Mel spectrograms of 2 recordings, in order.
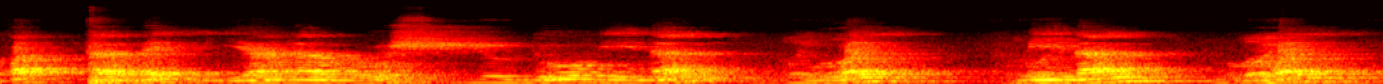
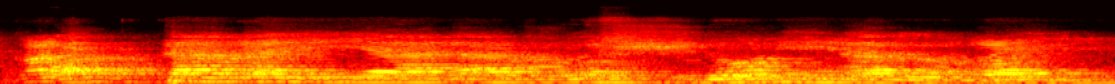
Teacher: dalnya melebur menjadi ta. Karena dal dengan ta berdekatan makhrajnya. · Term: mutaqaribain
